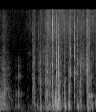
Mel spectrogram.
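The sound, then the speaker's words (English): Paper rattles and crinkles in a quick burst of dry, irregular crackles and rustles, starting faintly and growing busier over about two seconds, with no talking. “well, all right, let me get my paper. Wait, I gotta, I gotta rattle something.”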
